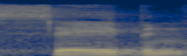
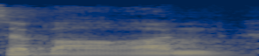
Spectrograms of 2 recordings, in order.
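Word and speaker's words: Saban: comment like uh try to correct me it's Sabin films is pronounced sabon like okay okay sure thank you kindly all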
